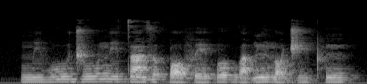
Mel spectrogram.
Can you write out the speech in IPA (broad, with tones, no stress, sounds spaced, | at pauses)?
m i˨ β uː˦ d͡ʒ uː˦ n i˦ t ã˦ z ʊ˦ k͡p ɔ˨ f e˨ ɓ o˦ ɡʷ a˨ ɓ ĩ˦ n ɔ˨ d͡ʒ i˦ pʰ ĩ˦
